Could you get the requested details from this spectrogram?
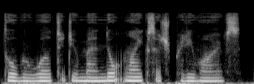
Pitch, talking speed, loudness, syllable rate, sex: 160 Hz, 235 wpm, -16 LUFS, 5.6 syllables/s, female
